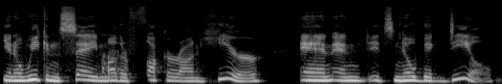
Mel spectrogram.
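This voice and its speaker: A man's voice: sits high, unhurried, dark tone, no room sound. A man who is a parent, co-hosting a podcast and explaining his view thoughtfully in casual chat. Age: adult parent. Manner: thoughtful, explains with many fillers and restarts.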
